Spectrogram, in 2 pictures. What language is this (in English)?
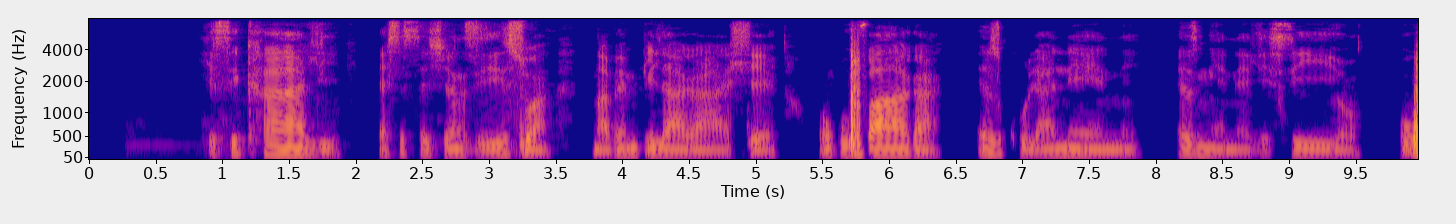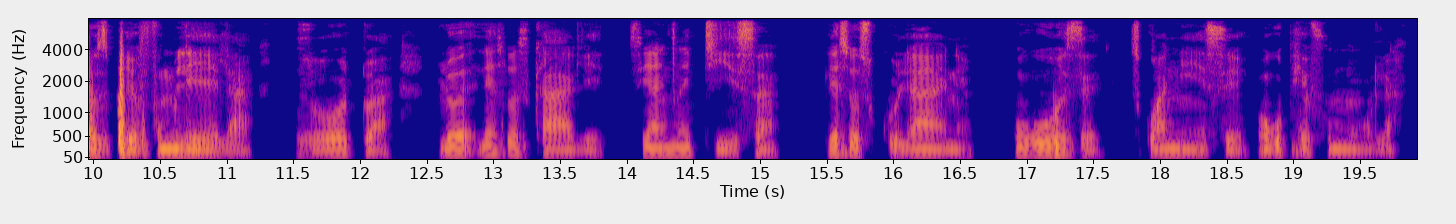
North Ndebele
